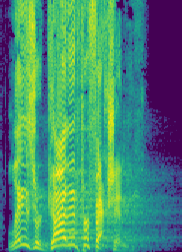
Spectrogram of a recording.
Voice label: Announcer Especially Good Shot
